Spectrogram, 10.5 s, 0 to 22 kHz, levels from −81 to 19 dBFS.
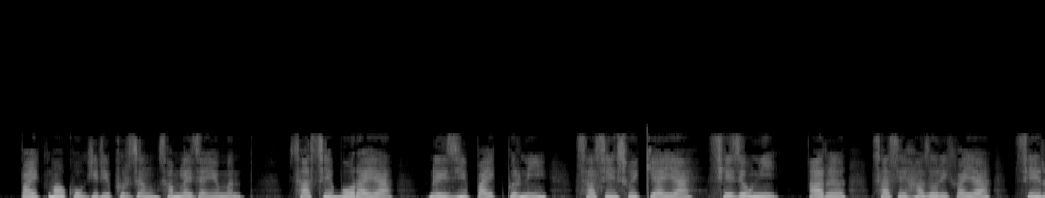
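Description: AAC compression runs throughout this speech recording: nothing survives above 7 kHz, and the sound is dull and smeared, likely from AAC-LC coding at a bitrate that points to roughly 24 kbps.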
